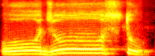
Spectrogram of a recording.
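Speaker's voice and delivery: ओजोस्तु slow, fused as one word ojostu; ओजोस्तु as a single slow word; correct Sanskrit pronunciation. Shown as a demonstration. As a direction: stretch out ओजोस्तु, no a-sound between ojo and astu. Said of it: "ओजो अस्तु नहीं करेंगे".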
